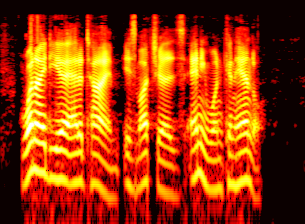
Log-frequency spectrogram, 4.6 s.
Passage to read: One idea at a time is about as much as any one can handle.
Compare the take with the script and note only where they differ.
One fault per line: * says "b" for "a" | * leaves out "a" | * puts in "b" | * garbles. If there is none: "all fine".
* leaves out "about as"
